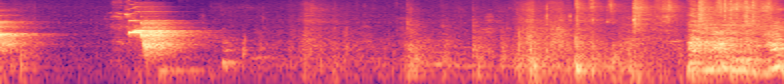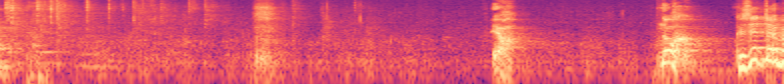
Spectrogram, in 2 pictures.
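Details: Domestic dog giving a sharp, high bark near the start, then a longer harsh burst of barking and snarling, with quieter gaps, Dutch voices and faint music around it.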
